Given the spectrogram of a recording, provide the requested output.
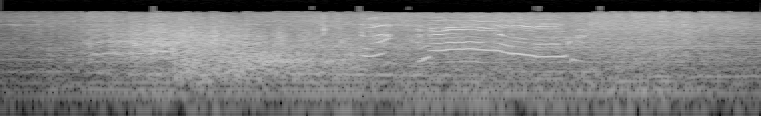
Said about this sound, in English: rams into the side of Sully's Porsche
